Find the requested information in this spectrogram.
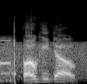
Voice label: Radio player Awacs Bogey Dope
